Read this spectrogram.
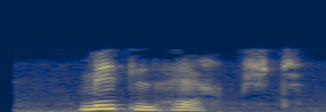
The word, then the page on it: Mittelherbscht: Bas-Rhin; Herrlisheim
